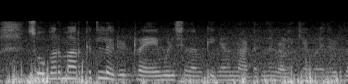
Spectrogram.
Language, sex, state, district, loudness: Malayalam, female, Kerala, Kozhikode, -21 LUFS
